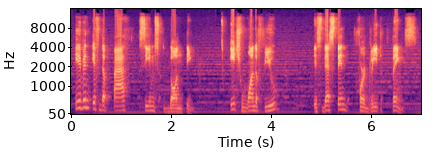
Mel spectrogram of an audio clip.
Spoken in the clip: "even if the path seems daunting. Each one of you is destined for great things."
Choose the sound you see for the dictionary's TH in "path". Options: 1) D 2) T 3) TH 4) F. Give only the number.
3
